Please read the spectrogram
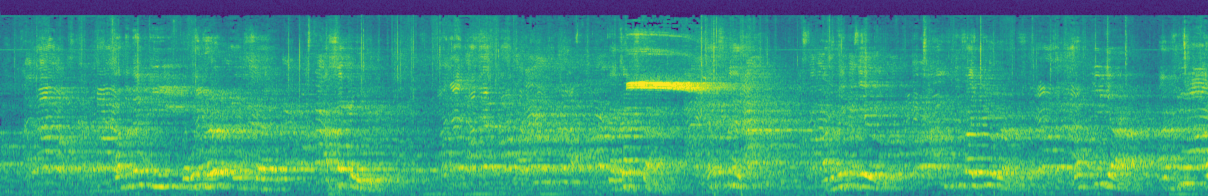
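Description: Men's voices calling out across a large hall during a standing Greco-Roman wrestling bout, with dull thuds and scuffs of the wrestlers' feet and bodies on the mat. A short, high, steady tone sounds about halfway through.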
